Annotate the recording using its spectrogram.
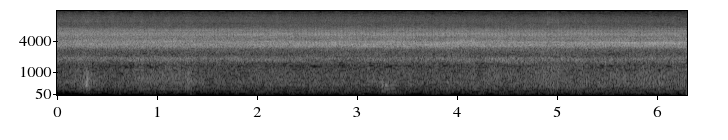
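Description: A steady, high-pitched drone from a chorus of forest insects runs unbroken throughout.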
